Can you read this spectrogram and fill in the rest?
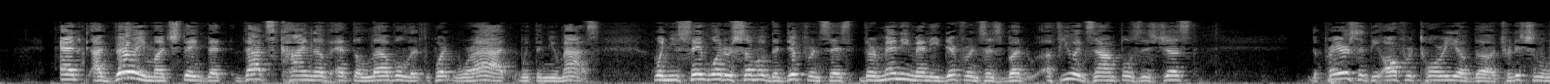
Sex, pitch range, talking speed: male, 165-205 Hz, 185 wpm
